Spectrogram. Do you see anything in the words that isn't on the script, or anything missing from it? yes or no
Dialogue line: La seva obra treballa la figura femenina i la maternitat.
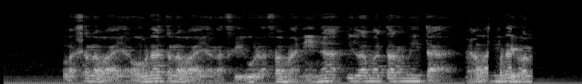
yes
